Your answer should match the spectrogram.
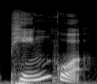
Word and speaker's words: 苹果: En chino es ping guo.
